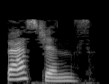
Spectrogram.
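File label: "bastions", British English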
